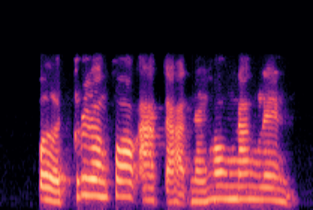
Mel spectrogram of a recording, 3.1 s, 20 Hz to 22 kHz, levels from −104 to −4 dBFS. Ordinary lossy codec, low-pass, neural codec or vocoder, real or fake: Opus, 24 kbps; 7.2 kHz; vocoder, 44.1 kHz, 128 mel bands, Pupu-Vocoder; fake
